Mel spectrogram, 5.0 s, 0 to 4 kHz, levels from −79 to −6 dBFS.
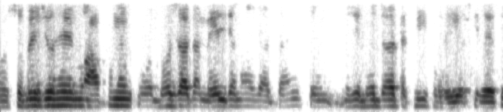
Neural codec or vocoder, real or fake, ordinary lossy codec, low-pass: none; real; none; 3.6 kHz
